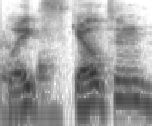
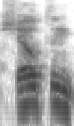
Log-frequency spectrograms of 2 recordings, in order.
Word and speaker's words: Skelton: We had Blake Skelton, not Shelton.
